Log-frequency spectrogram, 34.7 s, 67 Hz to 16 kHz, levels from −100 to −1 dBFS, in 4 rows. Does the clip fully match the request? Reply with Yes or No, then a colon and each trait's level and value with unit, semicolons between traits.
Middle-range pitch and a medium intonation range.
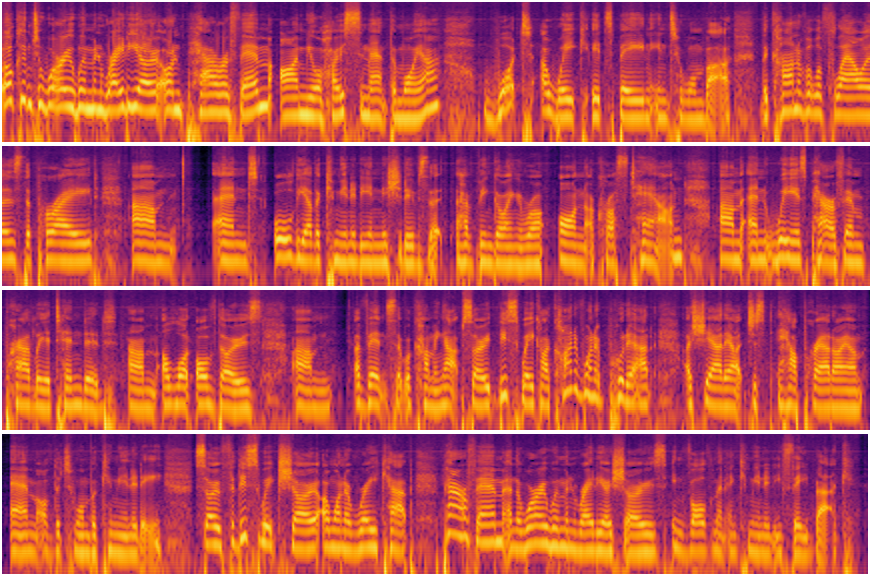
Yes: medium, 180 Hz; average, 3.5 semitones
